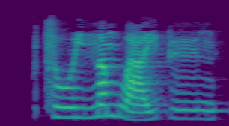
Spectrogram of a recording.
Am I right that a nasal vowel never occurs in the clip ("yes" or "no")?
yes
